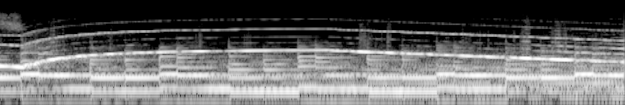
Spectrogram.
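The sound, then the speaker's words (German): Segment intro jingle built on a police-style siren: the wail sweeps up at the start, holds high, then slowly falls near the end. Loud stepping synth notes run beneath it, with no talk. “wollen wir doch mit unserer Lieblingskategorie starten und mit Raphaels Lieblingsjingle, nämlich die Quickies.”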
